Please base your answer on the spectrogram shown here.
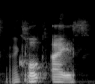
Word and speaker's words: Cultice: how do you say your last name? Cultice? Oh. I wish it was Cultice. It's Cultice. Cultice. Like Cult Ice. A cult you worship and then a cult of ice.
